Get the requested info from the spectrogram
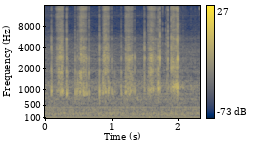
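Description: Titanium suppressor end cap being unscrewed by hand, its fine threads scraping and clicking in a quick, irregular run of small sounds.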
